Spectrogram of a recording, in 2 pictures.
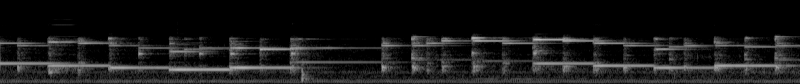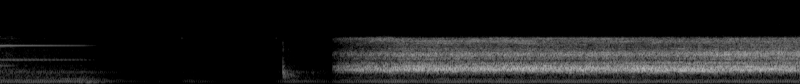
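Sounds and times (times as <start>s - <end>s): chime-like ringtone melody: 0.0s - 9.0s.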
